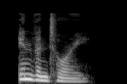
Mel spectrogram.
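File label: "inventory", American English, female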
